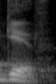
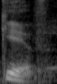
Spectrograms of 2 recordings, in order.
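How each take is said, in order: First: It is said plainly, without attitude. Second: It is said with attitude.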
